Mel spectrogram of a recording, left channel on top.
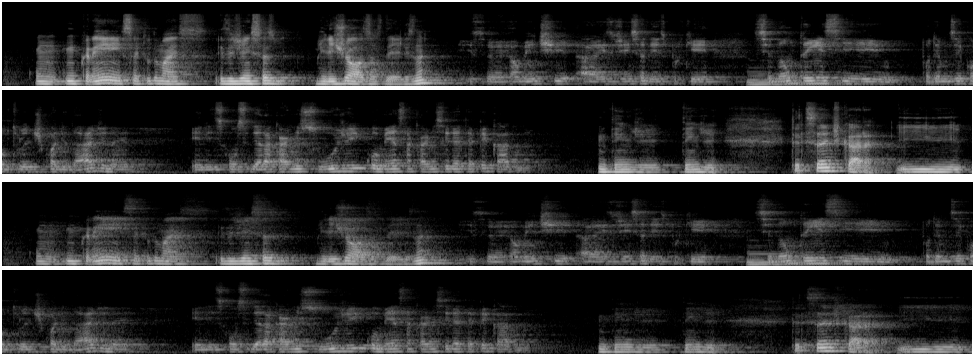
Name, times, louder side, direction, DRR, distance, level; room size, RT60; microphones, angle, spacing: voice 1, 0.3-2.9 3.1-4.4 15.7-19.4, left 5 dB, 80° left, 9 dB, 0.5 m, -23 dB
voice 2, 4.6-11.0 11.6-15.0, left 2 dB, 25° left, 3 dB, 0.7 m, -32 dB
sound 1, 7.4-9.0 9.2-11.0, right 1 dB, 35° right, 0.9 m, -40 dB
10.0 x 8.9 x 4.2 m, 1.2 s
head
